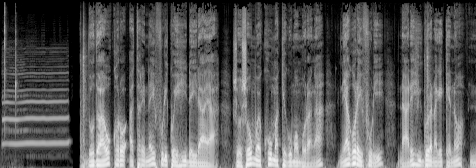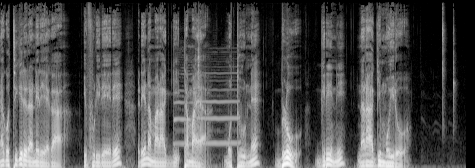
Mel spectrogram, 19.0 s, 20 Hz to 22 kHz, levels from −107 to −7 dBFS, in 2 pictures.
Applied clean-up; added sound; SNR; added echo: none; Slam + Wind instrument, woodwind instrument; 18 dB; none.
